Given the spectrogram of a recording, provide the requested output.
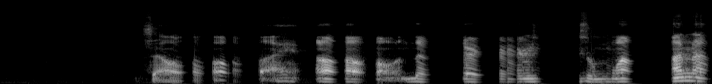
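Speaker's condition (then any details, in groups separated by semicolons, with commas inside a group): Primary lateral sclerosis, bulbar onset; oral onset, slurred speech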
